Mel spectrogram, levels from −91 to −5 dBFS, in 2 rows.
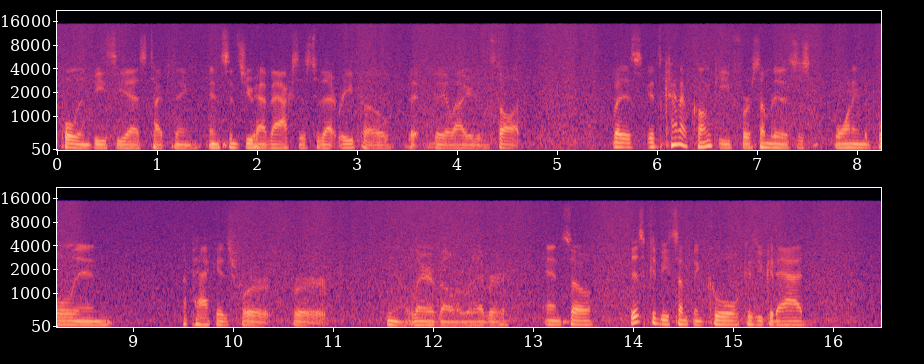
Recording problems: hiss; loud; throughout; 7 dB below the speech

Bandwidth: 14.5 kHz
